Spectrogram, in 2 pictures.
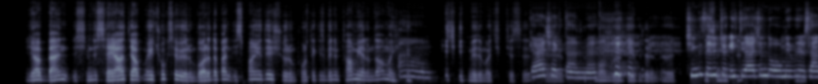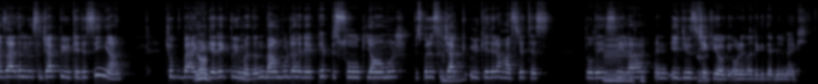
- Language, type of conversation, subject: Turkish, unstructured, Seyahat etmek size ne kadar mutluluk verir?
- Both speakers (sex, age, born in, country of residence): female, 25-29, Turkey, Germany; male, 30-34, Turkey, Spain
- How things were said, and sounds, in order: chuckle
